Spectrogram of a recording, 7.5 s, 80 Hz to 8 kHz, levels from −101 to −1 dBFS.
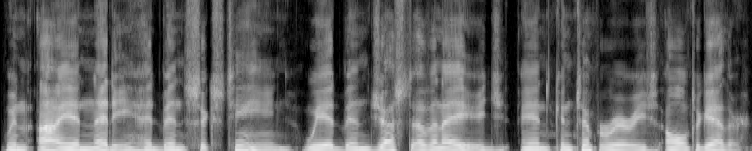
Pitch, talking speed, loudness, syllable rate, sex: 135 Hz, 135 wpm, -19 LUFS, 3.9 syllables/s, male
